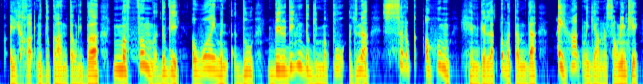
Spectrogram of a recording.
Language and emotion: Manipuri, angry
